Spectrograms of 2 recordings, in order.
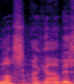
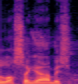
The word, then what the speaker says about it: Los Agaves: So there's a hardware store in Los Agaves, that's how you spell it, L-O-S-A-G-A-V-E-S, but the V is like a small B.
